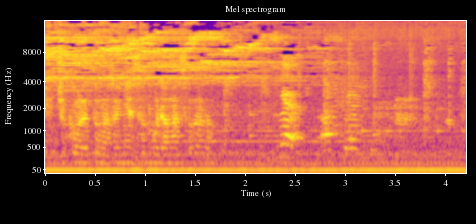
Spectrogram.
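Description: Voices with music, played through a laptop's speaker from an online video call.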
